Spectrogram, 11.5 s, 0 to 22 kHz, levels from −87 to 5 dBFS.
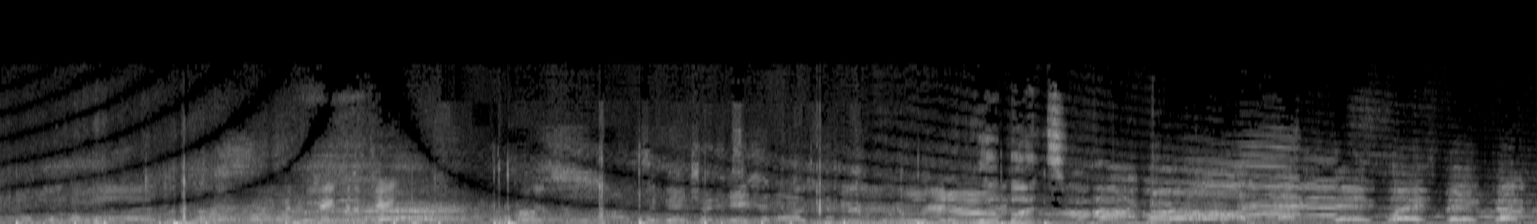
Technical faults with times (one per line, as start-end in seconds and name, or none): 0.00-11.53 channels drifting apart
3.28-7.61 call bitrate drop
